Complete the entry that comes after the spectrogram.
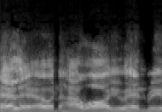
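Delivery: lightly voiced posh English accent. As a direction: try to sound proper and posh, lightly. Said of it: "I tried for ages to say".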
